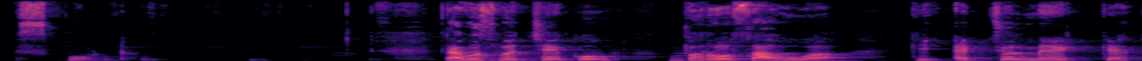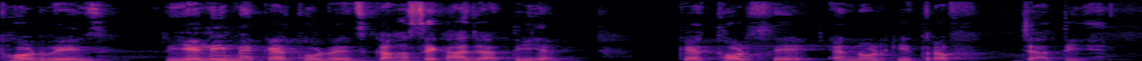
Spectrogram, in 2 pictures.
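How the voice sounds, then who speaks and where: A man with an Indian accent teaching physics in a classroom lecture, repeating key terms as questions to the class and acting out objects as characters in playful stories. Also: on the high side. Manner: animated, acts out objects as characters.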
